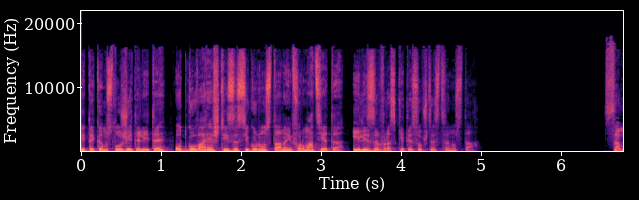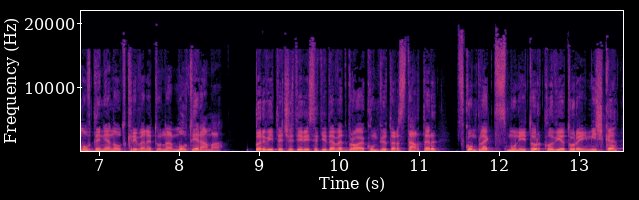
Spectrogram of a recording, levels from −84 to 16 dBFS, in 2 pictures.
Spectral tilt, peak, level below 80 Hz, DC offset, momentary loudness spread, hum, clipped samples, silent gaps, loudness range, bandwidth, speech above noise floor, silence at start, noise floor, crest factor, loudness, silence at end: -5 dB/octave; -2 dBFS; -40 dBFS; under 0.1%; 10 LU; none; under 0.1%; 5.09-6.38 s; 11 LU; 18 kHz; over 74 dB; 0 s; under -90 dBFS; 16 dB; -17 LUFS; 0.05 s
